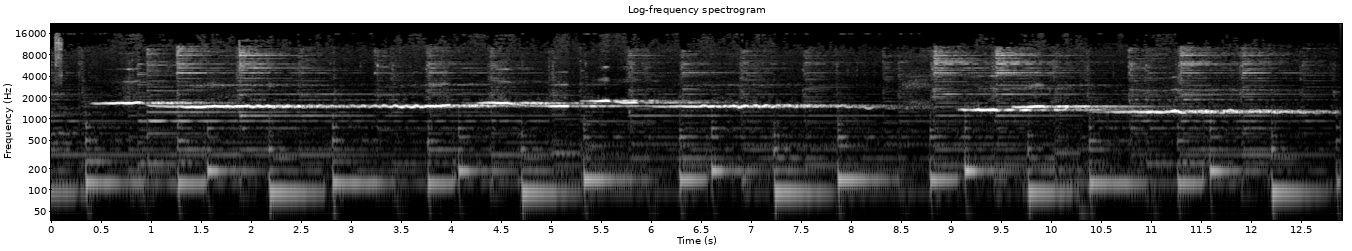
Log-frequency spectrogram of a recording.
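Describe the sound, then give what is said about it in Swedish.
A clear, melodic whistle glides through long, sustained notes over a steady instrumental backing with a rhythmic bassline, staying loud and prominent throughout. No one speaks. “Ni tänker nu på visslande när man står på Gärdet och visslar på sina hundar, men det här var liksom, det här var next level visslande.”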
